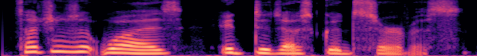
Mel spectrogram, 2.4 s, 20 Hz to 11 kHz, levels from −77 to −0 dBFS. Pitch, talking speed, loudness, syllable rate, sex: 225 Hz, 225 wpm, -16 LUFS, 5.4 syllables/s, female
